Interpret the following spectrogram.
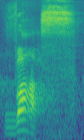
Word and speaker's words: vase: 꽃병이란 단어죠. 미국식으로는 vase가 되죠. 하지만 영국 성우는 발음을 어떻게 한다? vase, vase. 꽃병을 vase로 발음하는 영국 성우의 발음도 특이하니까 기억해 주시고 오답 처리.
